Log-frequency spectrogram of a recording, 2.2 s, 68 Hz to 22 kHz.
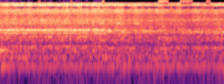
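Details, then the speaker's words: Powermatic 14-inch bandsaw with Carter guides, running very noisy on start-up: a harsh, hissy whir with a steady high rasp and no low rumble; saw suspected out of alignment, with guide bearings pushed too far forward. "so I think the saw is out of alignment because when we came in here, we heard it was very noisy when we turned it on."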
